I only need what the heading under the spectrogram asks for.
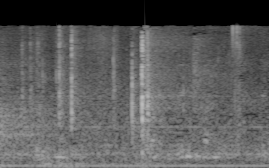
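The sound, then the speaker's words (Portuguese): Typing a file path on a computer keyboard: a few faint, irregular keystroke clicks tap out in quick bursts, with a couple of slightly sharper key presses mixed in. “Aí eu vou digitar o caminho da minha pasta, que eu sei que tem alguma imagem, que é d:// backup/atual.”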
